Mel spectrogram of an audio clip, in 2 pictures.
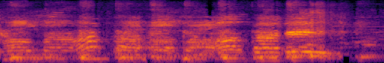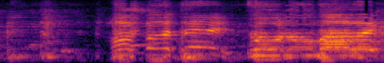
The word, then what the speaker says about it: Hafa Adai: Just pronounce it as in half a day. Sing it with a beat and say it every day. Like Hafa, Hafa, Hafa, Hafa Day.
